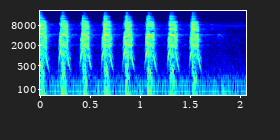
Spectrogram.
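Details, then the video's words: Burrowing owl giving a rapid series of harsh, raspy screeching notes, about five per second, eight in a row before stopping abruptly, with faint low rumble behind. "som de pássaro a coruja de buraco"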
